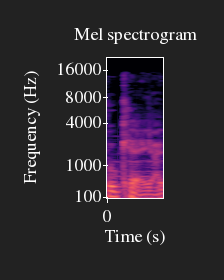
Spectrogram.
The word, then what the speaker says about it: Phuket: A huge influx of Russians in Phuket is, uh, uh, uh it's pronounced Phuket, I believe. A lot of people pronounce it something else.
